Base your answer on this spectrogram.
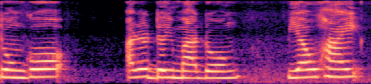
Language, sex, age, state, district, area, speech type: Bodo, female, 30-45, Assam, Chirang, rural, spontaneous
